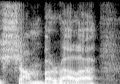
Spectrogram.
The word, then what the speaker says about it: Sciambarella: so now it's time for our guest Luigi shambarella welcome to the show thank you thank you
